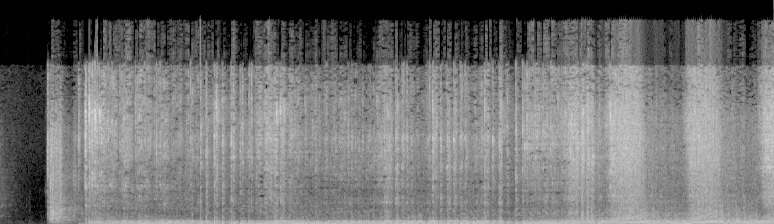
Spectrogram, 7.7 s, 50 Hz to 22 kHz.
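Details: 1967 Austin Healey Sprite back running after years of neglect, carbs being adjusted by hand to level the idle: cranks, catches quickly and settles into a steady, even run with clean revs and no misses; normal running.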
